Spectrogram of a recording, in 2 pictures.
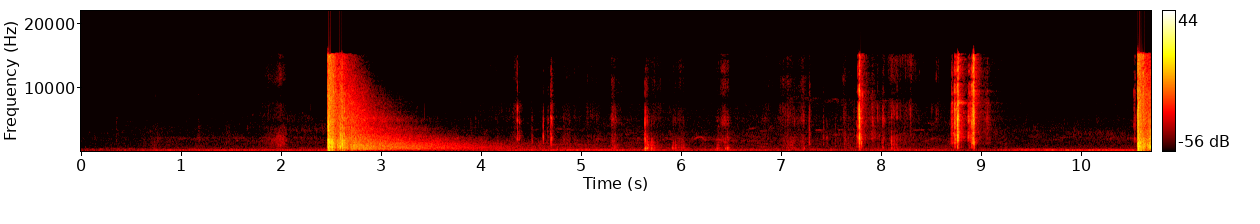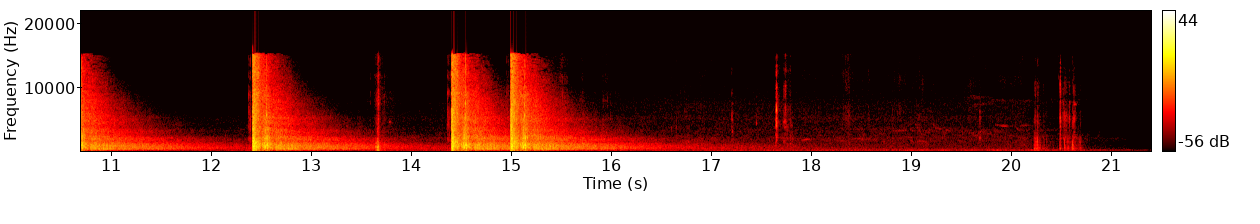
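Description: Five pistol shots, each trailing off in a long echo: one shot, then four more about eight seconds later, the last two half a second apart. Light clicks come between the shots.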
